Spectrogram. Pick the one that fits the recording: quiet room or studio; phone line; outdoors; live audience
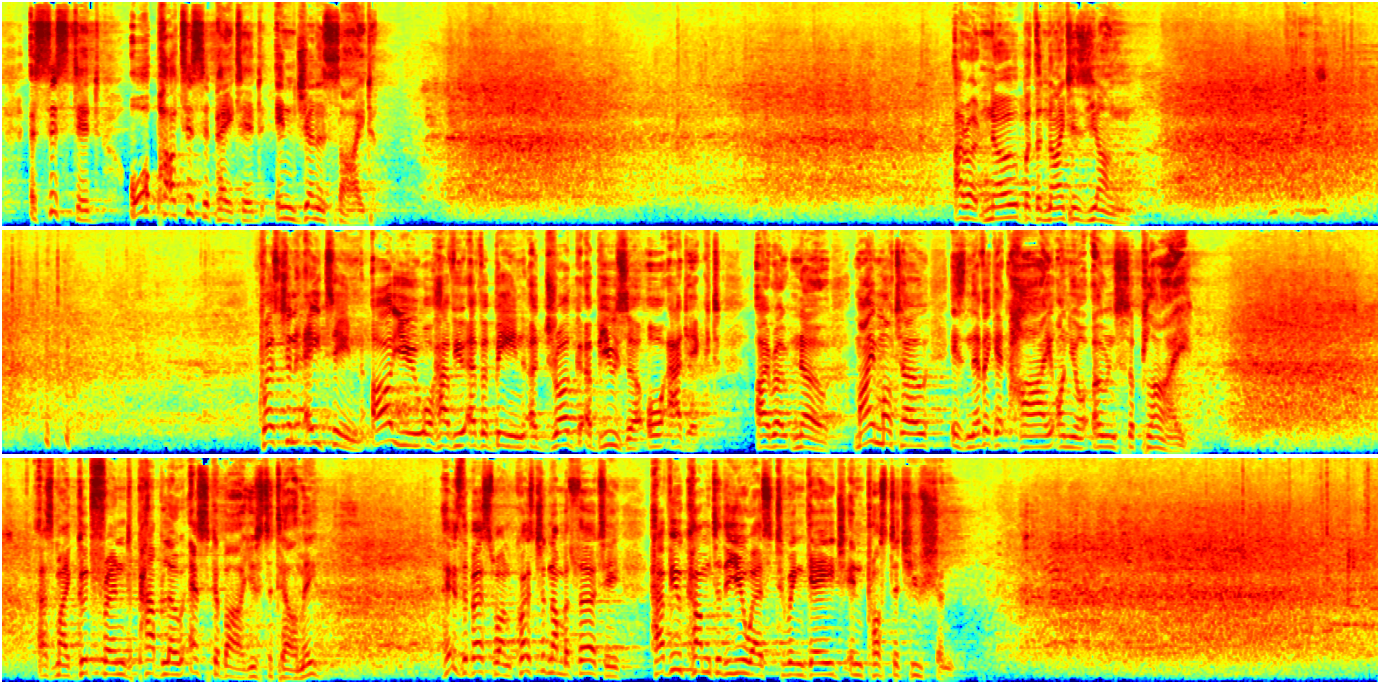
live audience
